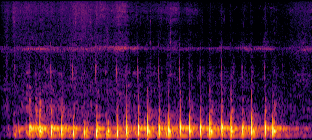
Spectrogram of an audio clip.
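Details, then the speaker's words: Trailer wheel rocked by hand gives quick, regular clunks, about four a second, from far too much play in loose wheel bearings, on both sides; the bearings are to be pulled, cleaned and checked for wear. "check them to make sure they're not war because this is way way too much play and it's got that on the other side too"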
